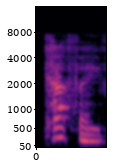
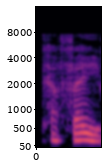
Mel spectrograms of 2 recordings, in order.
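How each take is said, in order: First: It is said with the British pronunciation. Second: It is said with the American pronunciation. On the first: "Cafe for Brits" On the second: "cafe for Americans"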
